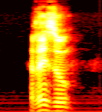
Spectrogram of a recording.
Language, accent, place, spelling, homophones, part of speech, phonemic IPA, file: French, France, Lyon, réseaux, réseau, noun, /ʁe.zo/, LL-Q150 (fra)-réseaux.wav
- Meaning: plural of réseau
